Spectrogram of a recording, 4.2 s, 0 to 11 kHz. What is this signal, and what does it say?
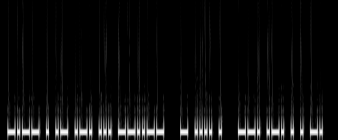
Morse code, heard as a keyed tone, about 40 wpm, 700 Hz. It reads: YEARS, THE GREEN
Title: A Sound Of Thunder 40wpm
